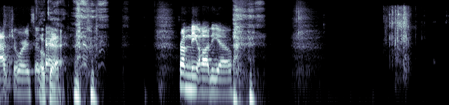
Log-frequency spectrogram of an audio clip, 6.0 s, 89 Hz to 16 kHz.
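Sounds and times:
speech: 0.0s - 1.4s, 2.1s - 3.4s
laughter: 0.6s - 1.5s, 3.1s - 3.6s
crunchy bite of cheese sandwich with romaine lettuce: 5.1s - 5.9s
faint chewing: 5.1s - 5.9s.

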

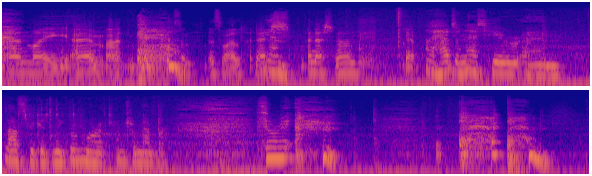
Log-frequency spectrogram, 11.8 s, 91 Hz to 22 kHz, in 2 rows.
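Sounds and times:
speech: 0.2s - 9.4s, 10.2s - 11.5s
person in a harsh coughing fit: 1.4s - 1.9s, 8.8s - 9.3s, 10.2s - 11.4s.

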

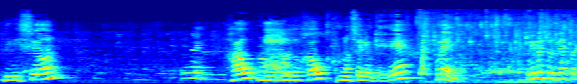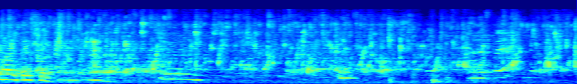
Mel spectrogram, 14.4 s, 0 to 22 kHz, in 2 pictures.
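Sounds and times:
speech: 0.0s - 0.8s, 2.3s - 5.9s, 6.6s - 8.8s
child splashing water in a bathtub: 3.4s - 14.4s.

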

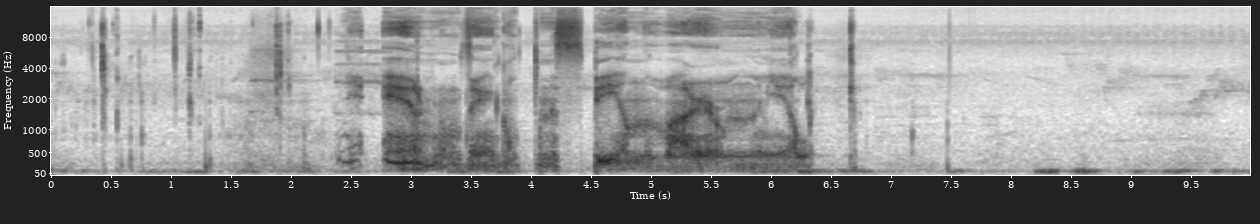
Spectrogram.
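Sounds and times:
wet mouth smacking: 0.0s - 2.4s
breathy hiss: 1.4s - 6.4s
speech: 2.4s - 6.4s.

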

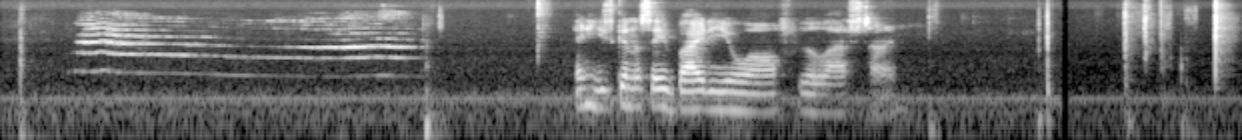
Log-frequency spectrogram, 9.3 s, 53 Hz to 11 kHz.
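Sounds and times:
low hum: 0.0s - 9.3s
male domestic cat meowing: 0.5s - 3.3s
speech: 4.3s - 6.8s.

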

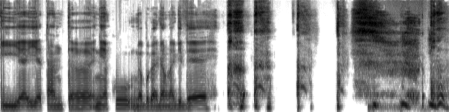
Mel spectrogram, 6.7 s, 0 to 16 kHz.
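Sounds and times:
speech: 0.0s - 4.8s, 5.5s - 6.7s
person coughing in sharp bursts with a raspy throaty hack: 3.3s - 6.7s.

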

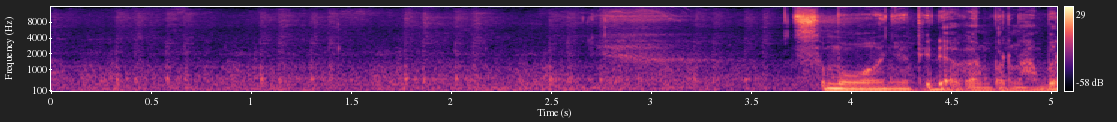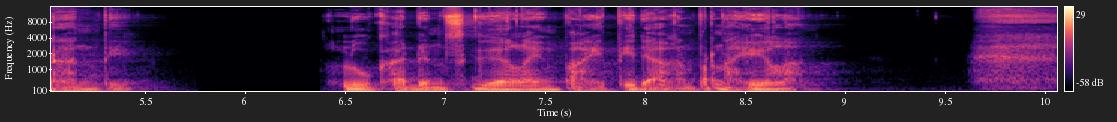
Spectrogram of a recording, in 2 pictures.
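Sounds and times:
train wheels clattering over rails: 0.0s - 5.2s
train passing at speed: 0.0s - 5.4s
speech: 3.8s - 5.6s, 6.6s - 8.9s.

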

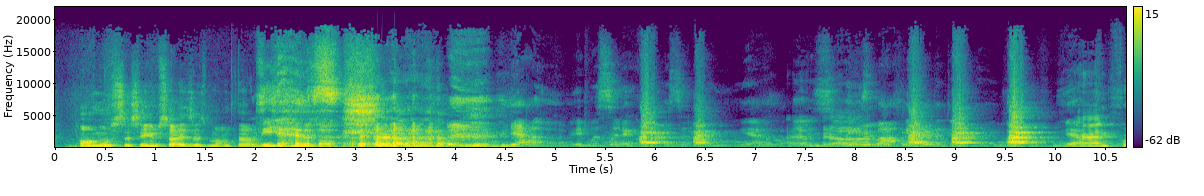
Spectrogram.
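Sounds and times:
speech: 0.2s - 10.6s
laughter: 2.0s - 4.9s
dog barking: 5.8s - 6.7s, 8.5s - 10.0s
dog whining and yelping: 8.6s - 10.0s.

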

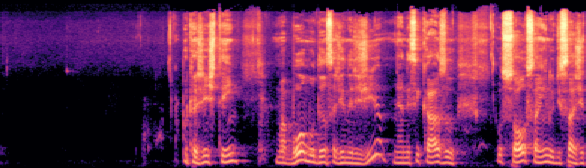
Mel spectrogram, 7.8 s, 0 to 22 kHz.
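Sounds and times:
sipping and swallowing water: 1.8s - 2.4s
speech: 2.4s - 7.8s.

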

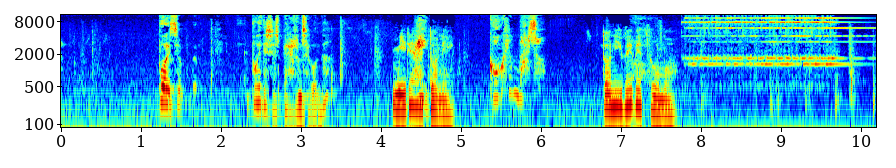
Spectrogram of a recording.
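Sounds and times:
speech: 1.2s - 6.1s, 6.8s - 8.0s
telephone ringing with bright electronic trill: 7.8s - 10.1s.

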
